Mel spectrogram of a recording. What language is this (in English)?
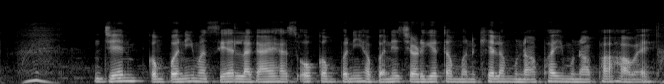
Chhattisgarhi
